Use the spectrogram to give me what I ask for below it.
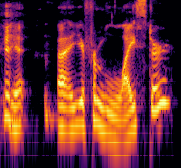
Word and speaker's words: Leicester: Leicester has the most random spelling. It catches everyone out. And I couldn't spell it at school. So, yeah, I feel vindicated that I didn't try to say the C. So, like, at the very least, I got that part right, the silent C.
